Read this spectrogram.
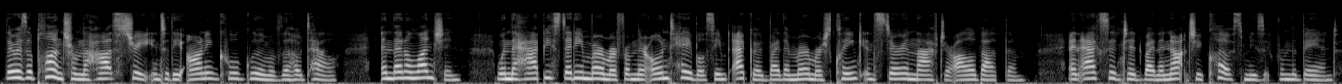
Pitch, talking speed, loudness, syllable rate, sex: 240 Hz, 235 wpm, -17 LUFS, 5.9 syllables/s, female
